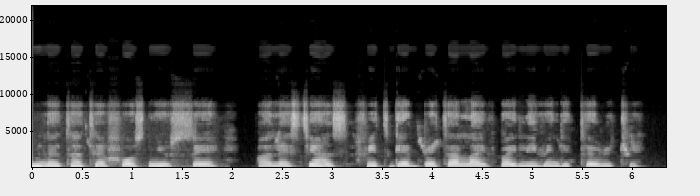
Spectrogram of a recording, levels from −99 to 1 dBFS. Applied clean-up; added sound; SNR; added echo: none; none; none; none.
